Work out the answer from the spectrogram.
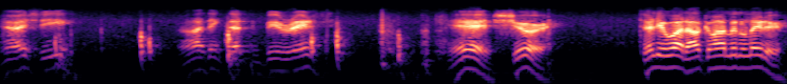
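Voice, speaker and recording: An actor playing a folksy small-town motel owner in a 1950s radio western, with a rustic, somewhat hesitant way of talking. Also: male voice, a little high, animated, unhurried, long pauses. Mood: affable. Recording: hissy, muffled old 1950s radio recording.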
